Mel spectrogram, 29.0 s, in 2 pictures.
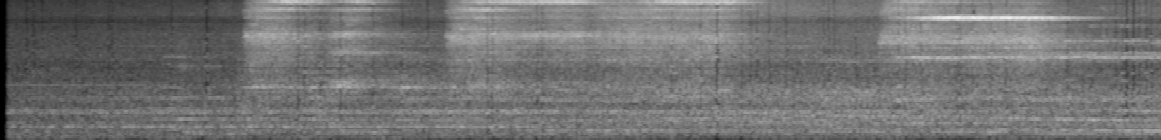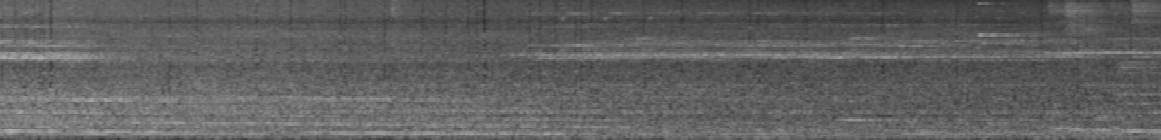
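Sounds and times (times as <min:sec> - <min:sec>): electric train running noise: 0:03.0 - 0:22.7.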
